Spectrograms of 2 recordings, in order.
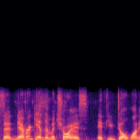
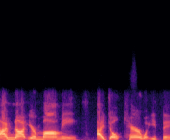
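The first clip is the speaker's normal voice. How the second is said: mock blunt, no-nonsense, emphatic scolding. Retelling what was said to a misbehaving girl: retelling saying it very loudly. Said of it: "I said very loudly".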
